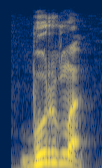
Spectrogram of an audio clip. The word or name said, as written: burma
